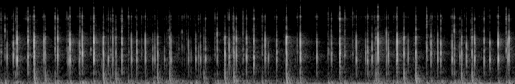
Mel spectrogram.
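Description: Fingertips with short nails and rings on the fingers type continuously on a full-size backlit mechanical keyboard with pink plastic keycaps. The result is a rapid, steady stream of sharp, bright plastic clicks and clacks, each dying away almost instantly, with very little low end.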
